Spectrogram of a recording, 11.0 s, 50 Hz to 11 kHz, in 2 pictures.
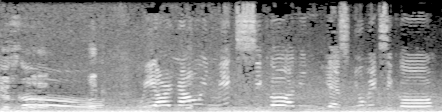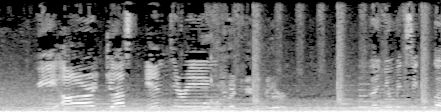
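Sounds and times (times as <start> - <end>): people talking: 0.0 - 5.4, 6.0 - 9.1, 10.2 - 11.0
car cabin road and engine rumble: 0.0 - 11.0.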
